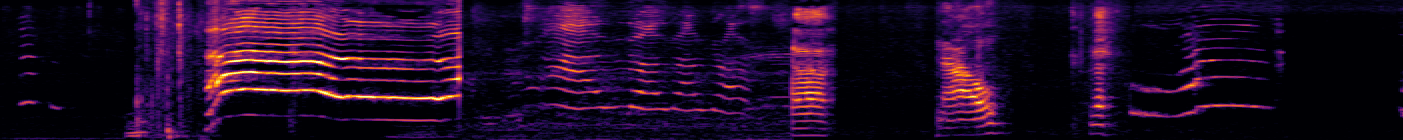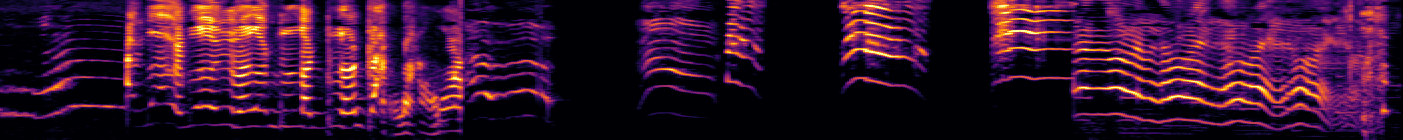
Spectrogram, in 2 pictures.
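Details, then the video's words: Domestic cat making strange noises indoors; long wavering drawn-out meows and yowls in varied pitch, some rising and falling, with short silent gaps and a human voice audible at times. "cat making strange noise"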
